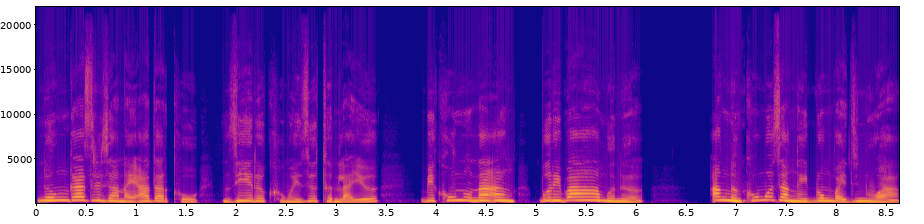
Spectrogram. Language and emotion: Bodo, fearful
